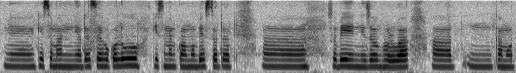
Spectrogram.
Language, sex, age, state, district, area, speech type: Assamese, female, 30-45, Assam, Sivasagar, rural, spontaneous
